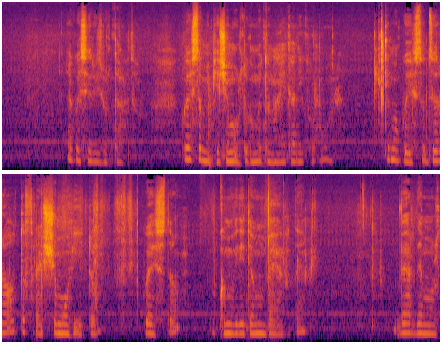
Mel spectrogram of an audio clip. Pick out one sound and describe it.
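A young woman speaks close by, calmly and with pauses.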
